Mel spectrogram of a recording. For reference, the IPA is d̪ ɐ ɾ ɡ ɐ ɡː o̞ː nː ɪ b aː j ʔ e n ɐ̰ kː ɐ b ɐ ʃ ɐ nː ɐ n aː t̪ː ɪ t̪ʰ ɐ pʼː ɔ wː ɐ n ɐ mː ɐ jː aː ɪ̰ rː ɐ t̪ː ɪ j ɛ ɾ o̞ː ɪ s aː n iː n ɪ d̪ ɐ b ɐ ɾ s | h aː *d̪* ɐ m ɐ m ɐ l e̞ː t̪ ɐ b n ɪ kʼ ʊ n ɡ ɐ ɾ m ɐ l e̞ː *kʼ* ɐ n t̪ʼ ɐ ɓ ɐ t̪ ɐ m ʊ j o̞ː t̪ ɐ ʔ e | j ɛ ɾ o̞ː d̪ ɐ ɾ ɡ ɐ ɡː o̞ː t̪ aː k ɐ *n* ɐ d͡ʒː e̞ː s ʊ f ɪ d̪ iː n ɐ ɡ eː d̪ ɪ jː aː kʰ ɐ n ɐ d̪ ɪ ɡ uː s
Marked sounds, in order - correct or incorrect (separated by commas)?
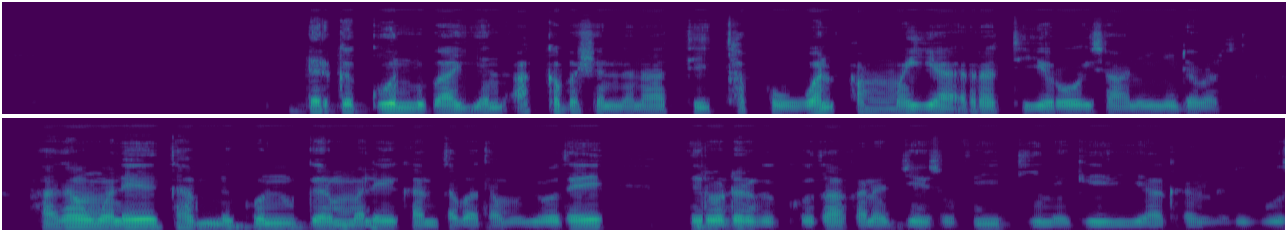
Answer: incorrect, incorrect, correct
